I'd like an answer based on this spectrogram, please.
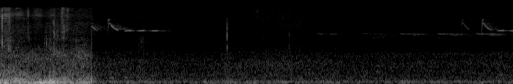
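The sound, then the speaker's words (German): Birds chirp outdoors on a former mining spoil heap in Bottrop. After a brief burst of loud rustling noise, faint, high chirps and short whistled notes come in a few scattered bursts over a quiet background. “Ich hoffe, ihr hört die Atmo, das ist Vogelgezwitscher.”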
